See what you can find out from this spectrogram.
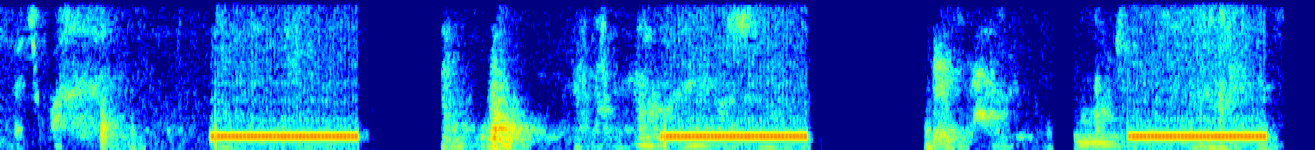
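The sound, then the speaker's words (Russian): Three long, steady telephone tones sound at even intervals during a business call, each holding one flat pitch, with indistinct voices and line noise filling the gaps between them. “Давайте еще раз попробуем позвонить.”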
